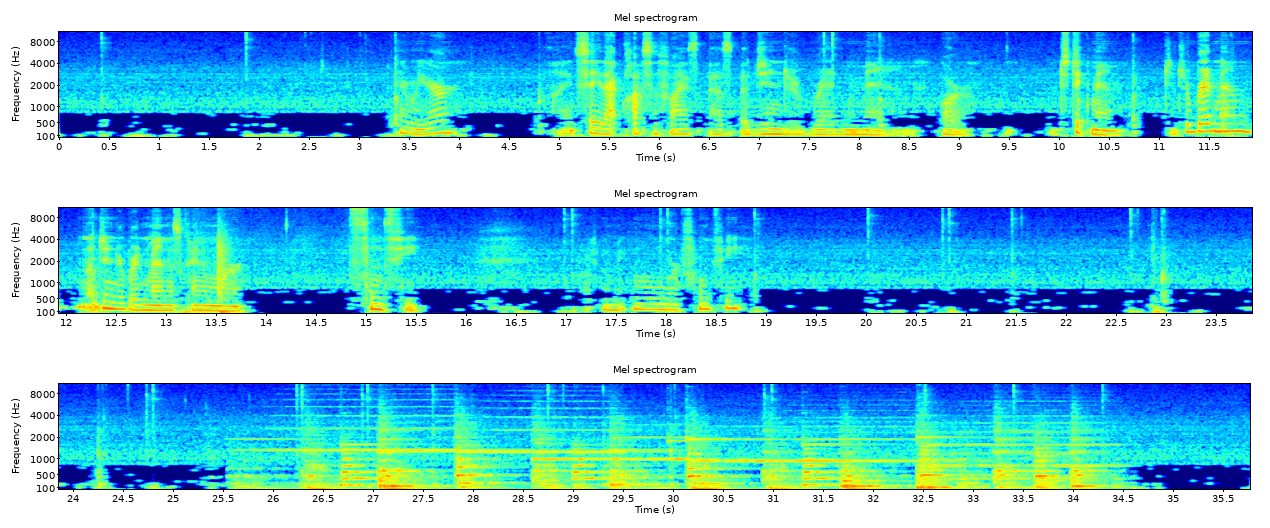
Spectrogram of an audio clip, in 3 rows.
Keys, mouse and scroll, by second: 0.0 click, 2.0-3.0 scroll down 4, 3.0 middle click, 4.8 scroll up 1, 7.3 click, 7.9 middle click, 10.4 middle click, 11.4 scroll up 1, 11.9 middle click, 16.6 click, 17.6 right click, 18.6 click, 20.4 right click, 21.1 click, 22.7 middle click, 24.4 right click, 25.9 click, 26.5 right click, 27.2 click, 29.0 middle click, 30.7 right click, 32.2 click, 33.9 click.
